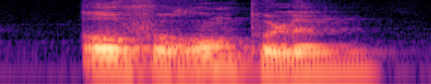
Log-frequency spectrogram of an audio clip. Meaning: to overwhelm
- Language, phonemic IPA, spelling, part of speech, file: Dutch, /ˌoː.vəˈrɔm.pə.lə(n)/, overrompelen, verb, Nl-overrompelen.ogg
